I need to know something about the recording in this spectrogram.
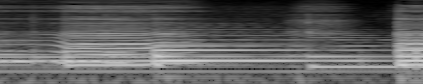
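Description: Mellow song with plucked strings and long, sustained melody notes that slide between pitches, with no lyrics sung.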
